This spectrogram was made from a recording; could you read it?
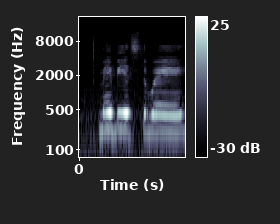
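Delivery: ordinary delivery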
